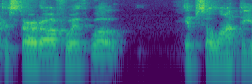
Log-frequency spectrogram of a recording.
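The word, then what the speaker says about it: Ypsilanti: start off with well ipsilanti or however you pronounce it absolutely do not say gypsy because they do not like that i lived in ann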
